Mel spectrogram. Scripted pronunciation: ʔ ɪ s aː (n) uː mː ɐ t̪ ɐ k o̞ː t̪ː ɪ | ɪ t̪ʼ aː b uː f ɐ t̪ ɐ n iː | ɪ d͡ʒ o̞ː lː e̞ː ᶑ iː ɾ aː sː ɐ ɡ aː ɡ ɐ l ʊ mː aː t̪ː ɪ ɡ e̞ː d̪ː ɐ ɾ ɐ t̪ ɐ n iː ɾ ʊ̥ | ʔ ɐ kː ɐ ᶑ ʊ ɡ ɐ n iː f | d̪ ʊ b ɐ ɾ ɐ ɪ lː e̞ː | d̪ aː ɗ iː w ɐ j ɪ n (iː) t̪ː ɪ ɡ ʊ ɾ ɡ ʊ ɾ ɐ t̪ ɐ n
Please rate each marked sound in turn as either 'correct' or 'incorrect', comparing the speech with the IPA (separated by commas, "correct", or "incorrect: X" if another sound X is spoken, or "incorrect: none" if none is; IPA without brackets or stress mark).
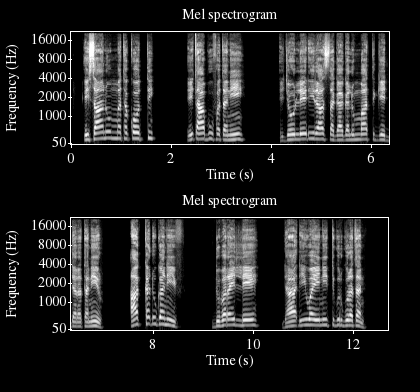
correct, correct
